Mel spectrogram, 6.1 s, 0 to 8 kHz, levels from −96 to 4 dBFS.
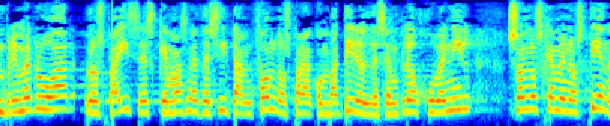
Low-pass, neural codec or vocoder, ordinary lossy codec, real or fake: none; none; none; real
